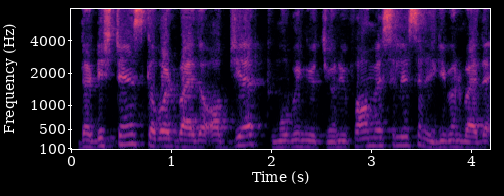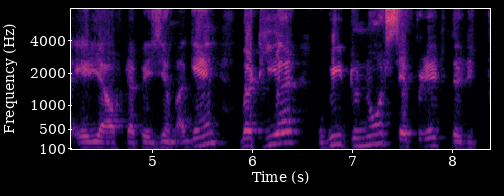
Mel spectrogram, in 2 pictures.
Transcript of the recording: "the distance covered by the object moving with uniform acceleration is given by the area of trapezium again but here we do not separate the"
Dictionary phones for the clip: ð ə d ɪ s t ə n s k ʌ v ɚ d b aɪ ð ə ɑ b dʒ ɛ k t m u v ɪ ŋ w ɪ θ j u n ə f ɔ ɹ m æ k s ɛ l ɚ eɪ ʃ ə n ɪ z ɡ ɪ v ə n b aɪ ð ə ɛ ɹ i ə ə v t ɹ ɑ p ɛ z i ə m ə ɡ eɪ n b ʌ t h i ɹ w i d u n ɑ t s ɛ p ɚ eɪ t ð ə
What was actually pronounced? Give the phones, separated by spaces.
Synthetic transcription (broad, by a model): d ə d ɪ s t ə n s k ʌ v ɚ d b aɪ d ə ɑ b dʒ ɛ k t m u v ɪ ŋ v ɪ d j u n ə f ɔ ɹ m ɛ s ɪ l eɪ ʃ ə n ɪ z ɡ ɪ v ə n b aɪ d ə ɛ ɹ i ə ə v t ɑ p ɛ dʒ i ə m ə ɡ eɪ n b ʌ t h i ɹ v i d u n ɑ t s ɛ p ɚ eɪ t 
